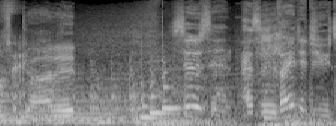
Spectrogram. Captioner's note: message alert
